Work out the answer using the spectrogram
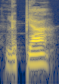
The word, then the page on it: lwpya: apatani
